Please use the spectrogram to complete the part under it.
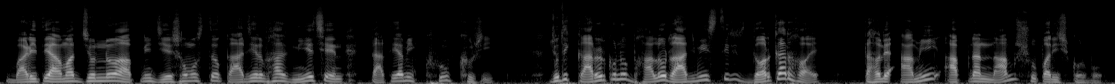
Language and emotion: Bengali, happy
